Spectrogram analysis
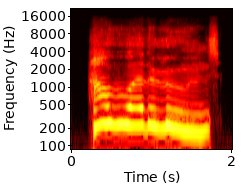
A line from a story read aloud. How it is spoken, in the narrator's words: said Ron, yawning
